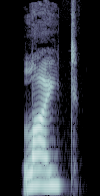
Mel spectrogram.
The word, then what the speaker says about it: light: Também pode ser que fique silenciosa na combinação GH se vier depois de som de vogal, como em light, leve, though, porém, daughter, filha, e high, alta.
